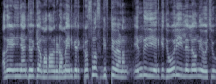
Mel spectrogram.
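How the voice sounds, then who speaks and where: A man's voice: high-pitched, flat delivery, rapid-fire, a bit bright. A young man from Kerala giving an earnest personal faith testimony, framing each remark as a quote. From Kerala, India. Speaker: testimony giver at a shrine.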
